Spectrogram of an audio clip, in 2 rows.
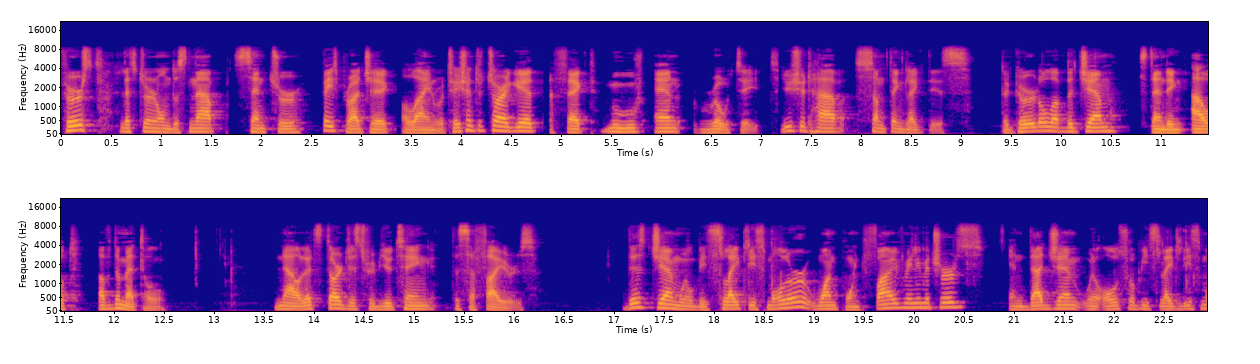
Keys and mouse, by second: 0.5 click, 1.4-6.1 drag, 7.1-9.2 middle drag, 12.8 KP_7, 14.3 shift+d, 16.9 ctrl+z, 17.8 click, 19.7 ctrl+click, 20.3 ctrl+click, 20.8 ctrl+z, 21.7 click.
